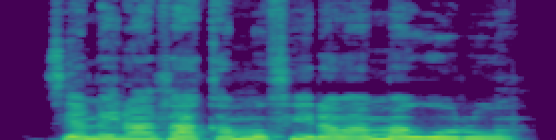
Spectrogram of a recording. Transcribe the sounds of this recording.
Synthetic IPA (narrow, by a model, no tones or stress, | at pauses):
sjanaiɾaðakamofiɾawamaɣoɾo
